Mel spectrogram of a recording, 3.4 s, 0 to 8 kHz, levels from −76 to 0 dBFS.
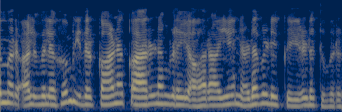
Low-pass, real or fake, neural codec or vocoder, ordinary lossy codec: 7.2 kHz; fake; vocoder, 22.05 kHz, 80 mel bands, HiFi-GAN; none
